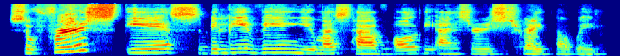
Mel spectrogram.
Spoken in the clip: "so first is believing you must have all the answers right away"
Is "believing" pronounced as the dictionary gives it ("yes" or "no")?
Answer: yes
